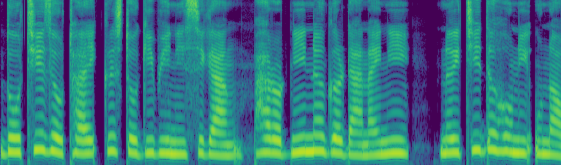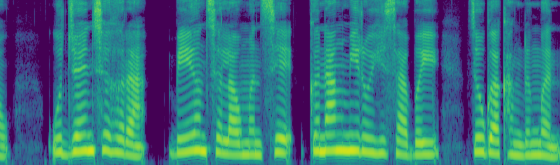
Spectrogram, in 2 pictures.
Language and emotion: Bodo, neutral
